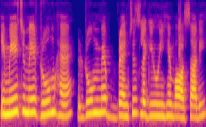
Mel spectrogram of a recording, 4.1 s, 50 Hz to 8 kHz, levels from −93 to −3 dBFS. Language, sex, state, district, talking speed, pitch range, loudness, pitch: Hindi, female, Bihar, Darbhanga, 190 wpm, 240-295 Hz, -14 LUFS, 260 Hz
